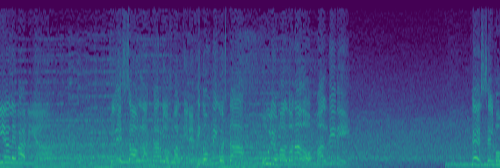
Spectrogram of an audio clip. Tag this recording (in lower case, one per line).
speech
music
